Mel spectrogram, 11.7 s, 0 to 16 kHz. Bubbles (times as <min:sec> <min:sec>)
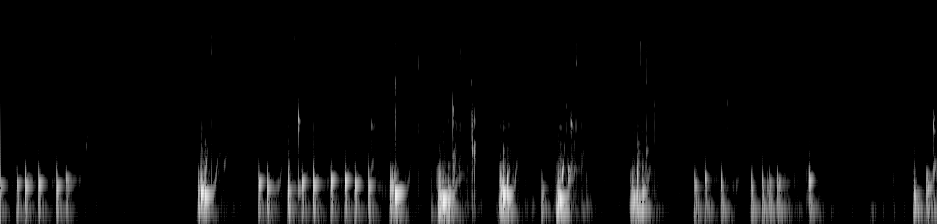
0:02.5 0:07.3, 0:07.9 0:09.9, 0:11.4 0:11.7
